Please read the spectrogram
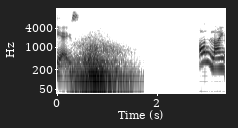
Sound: hard whooshing

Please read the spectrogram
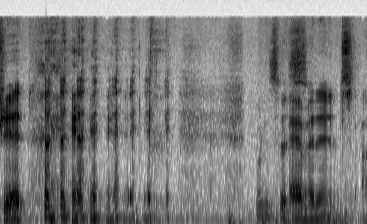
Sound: laughing

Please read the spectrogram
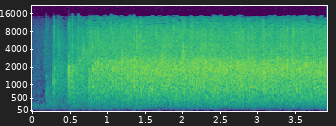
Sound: applause

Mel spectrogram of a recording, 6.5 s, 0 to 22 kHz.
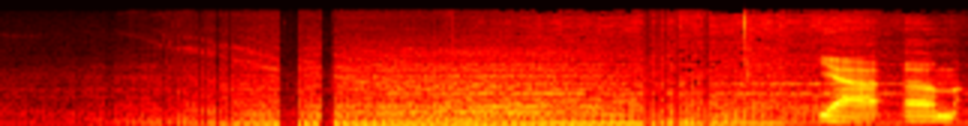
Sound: Pitch-altered Windows 98 startup sound but really stuttery

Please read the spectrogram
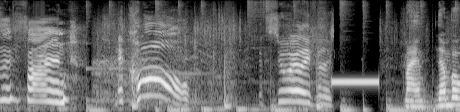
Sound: beep

